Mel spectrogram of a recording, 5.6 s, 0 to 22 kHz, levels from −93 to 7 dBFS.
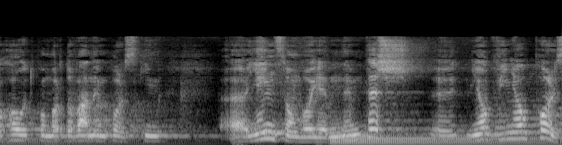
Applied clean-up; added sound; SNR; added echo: none; Bass guitar; 16 dB; reverberation time 1.5 s.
